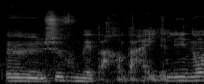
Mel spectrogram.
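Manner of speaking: murmurer vite, pour soi, en passant; chuchoté en aparté. Real, not acted. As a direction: glisser la remarque tout bas, sans voix. Aparté chuchoté sur les noms. (chuchotement d'aparté, à peine audible)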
